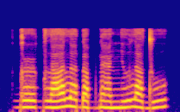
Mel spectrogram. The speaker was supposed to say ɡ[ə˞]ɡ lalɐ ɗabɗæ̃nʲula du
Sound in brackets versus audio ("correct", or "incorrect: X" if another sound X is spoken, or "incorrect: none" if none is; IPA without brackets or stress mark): correct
